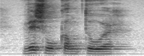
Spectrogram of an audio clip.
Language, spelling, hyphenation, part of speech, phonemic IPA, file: Dutch, wisselkantoor, wis‧sel‧kan‧toor, noun, /ˈʋɪsəlkɑnˌtoːr/, Nl-wisselkantoor.ogg
- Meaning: bureau de change, currency exchange (exchange bureau)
